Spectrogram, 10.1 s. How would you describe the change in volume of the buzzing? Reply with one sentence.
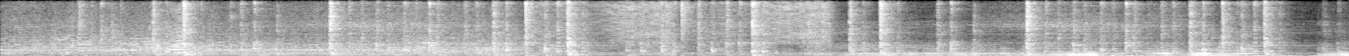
The loudness of the buzzing stays about the same.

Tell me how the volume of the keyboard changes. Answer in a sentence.
The volume of the keyboard stays about the same.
